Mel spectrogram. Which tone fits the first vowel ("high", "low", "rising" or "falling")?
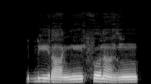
falling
